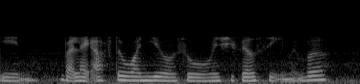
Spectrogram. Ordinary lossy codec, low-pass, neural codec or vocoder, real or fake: none; 3.6 kHz; none; real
